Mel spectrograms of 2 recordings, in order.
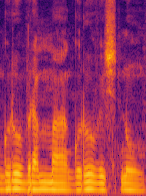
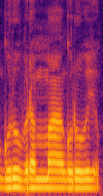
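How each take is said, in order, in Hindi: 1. यह वाक्यांश धीरे और शांति से बोला गया है। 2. यह वाक्यांश जल्दी-जल्दी रटा जा रहा है। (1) "प्यार से बोलना चाहिए" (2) "कई लोग ऐसा तेजी से बोलते हैं"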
